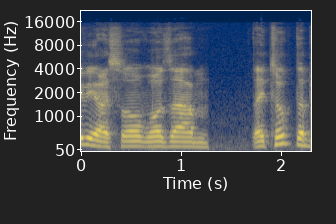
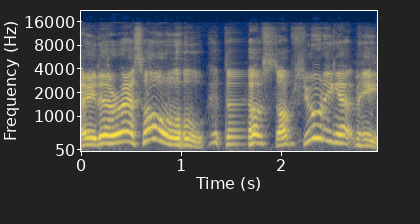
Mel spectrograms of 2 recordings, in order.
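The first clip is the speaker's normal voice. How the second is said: goofy, loud, swooping cartoon bear holler; 7 semitones higher, 6 dB louder than usual. Explaining to a confused listener, repeating the line in the Yogi Bear voice. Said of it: "I was just doing the Yogi Bear voice".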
